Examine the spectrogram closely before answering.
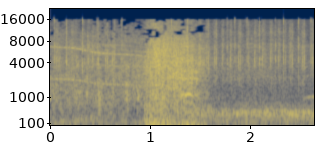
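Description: A loud explosion booms close by.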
